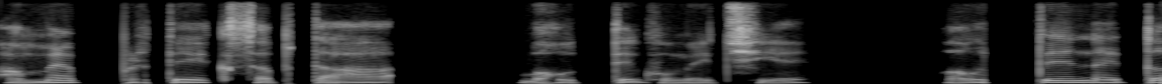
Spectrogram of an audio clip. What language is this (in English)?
Angika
